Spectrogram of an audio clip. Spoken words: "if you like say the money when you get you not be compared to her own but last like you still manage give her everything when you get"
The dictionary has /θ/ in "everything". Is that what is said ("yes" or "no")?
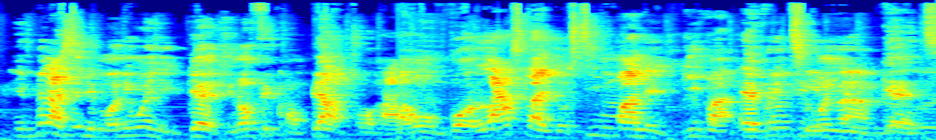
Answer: no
